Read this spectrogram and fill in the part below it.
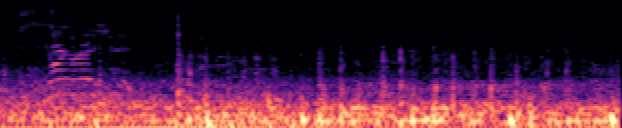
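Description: Steel wheels clack over rail joints.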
